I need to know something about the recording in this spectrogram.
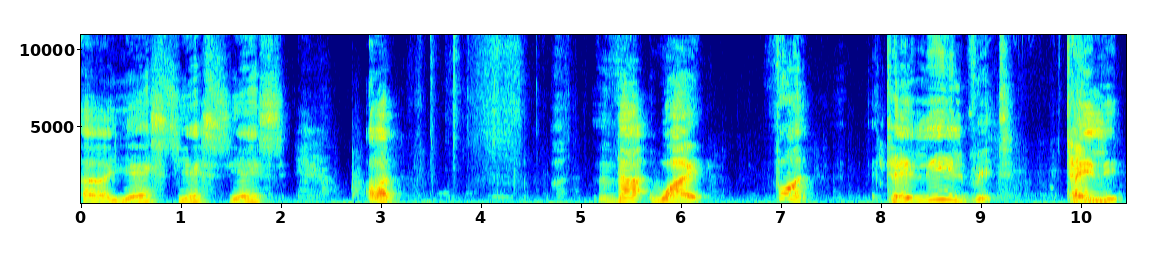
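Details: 55-year-old man four months after a devastating stroke, in inpatient rehab and using a wheelchair, with right-sided weakness; he is barely able to speak, lacks fluency and hunts for words, consistent with non-fluent aphasia.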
